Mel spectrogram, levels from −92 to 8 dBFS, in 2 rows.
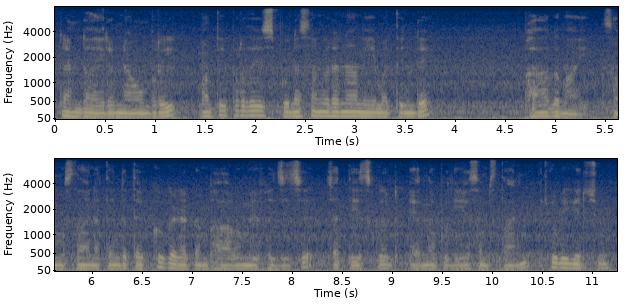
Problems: low volume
